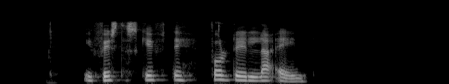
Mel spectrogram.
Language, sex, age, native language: Icelandic, female, 50-59, Icelandic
